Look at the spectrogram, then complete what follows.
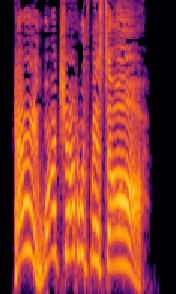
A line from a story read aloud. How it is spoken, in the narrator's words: someone screamed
